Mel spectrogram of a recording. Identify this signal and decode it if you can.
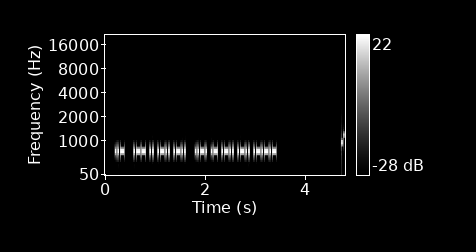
Morse code, heard as a keyed tone, about 42 wpm, 700 Hz. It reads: U WILL FALL.
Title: Sentences from Top 500 Words and Abbreviations 45wpm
